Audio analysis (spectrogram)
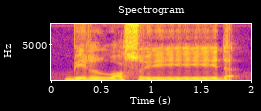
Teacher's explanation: Ini adalah qalqalah. Karena berada di ujung kata, maka bunyinya dipantulkan dengan pantulan besar.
